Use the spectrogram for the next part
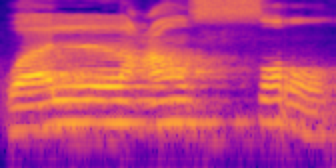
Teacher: Wal asr ya itu ro dibaca tebal karena ra yang disukunkan dia tergantung pada ra yang disukunkan diawali oleh huruf sukun selain wau dan ya.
